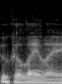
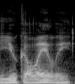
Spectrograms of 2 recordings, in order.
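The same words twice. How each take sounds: First: Ukulele is said a different, non-mainland way. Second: Ukulele is said the common mainland US way. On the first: "the pronunciation that he educated me on" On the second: "as we in the United States, kind of the mainland, call it"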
